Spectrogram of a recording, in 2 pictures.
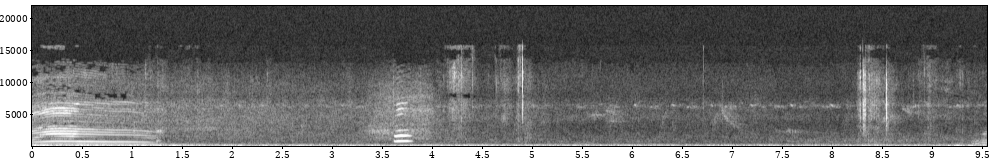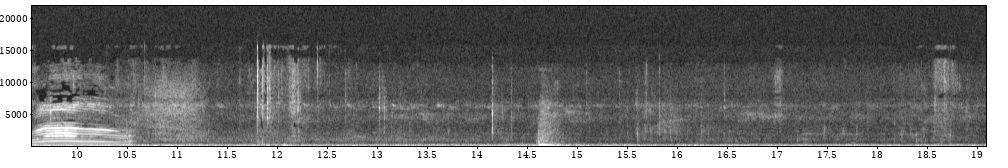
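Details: Meows from stray cats basking together in the sun, with an orange tabby that is fond of cats and people: one meow opens, a faint brief one follows, then a stronger arched meow midway, over steady low background noise and a sharp click.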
